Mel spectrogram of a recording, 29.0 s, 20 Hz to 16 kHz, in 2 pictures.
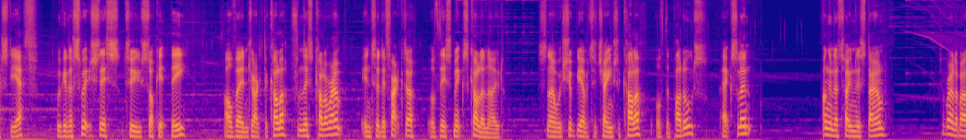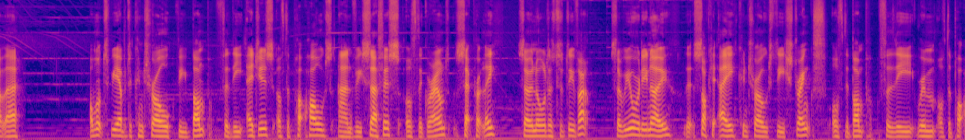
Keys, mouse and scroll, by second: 0.6-1.3 scroll up 3, 1.9 click, 2.2-2.9 drag, 3.0 scroll down 2, 3.1 middle click, 3.3 right click, 3.9-7.3 drag, 8.8 click, 12.4 click, 15.0 scroll down 2, 15.1 shift+middle click, 15.5 shift+middle click, 15.7 scroll up 1, 19.5 scroll up 1, 22.0 scroll down 3, 22.1 middle click, 22.4 scroll up 3, 23.4 scroll up 2, 23.5 middle click, 23.6 click, 25.2 click.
